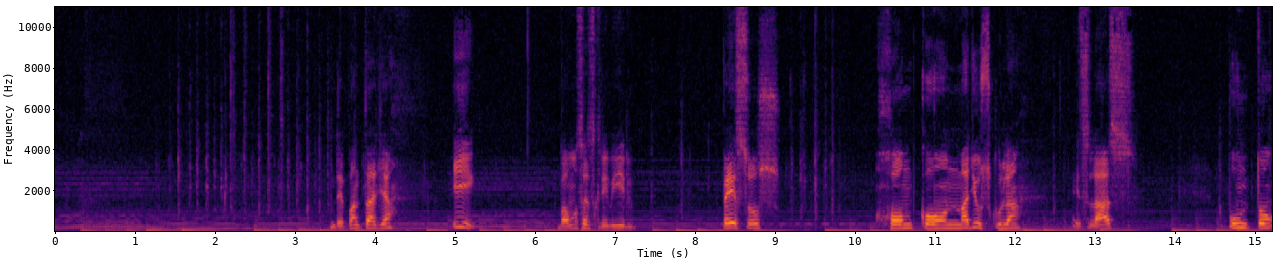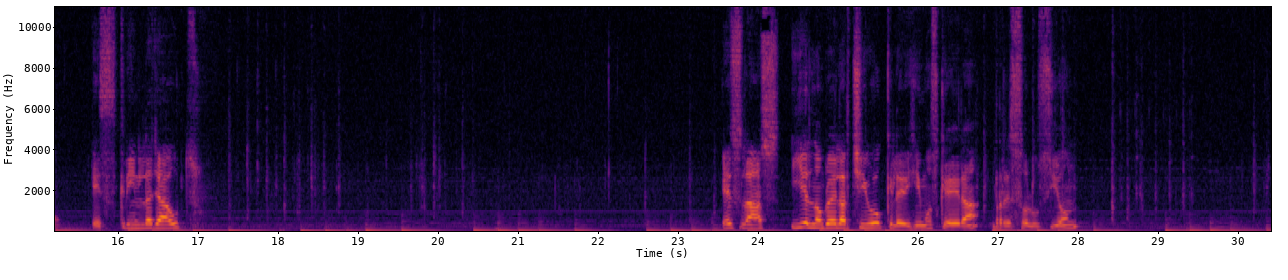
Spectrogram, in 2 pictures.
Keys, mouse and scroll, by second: 0.0-4.5 typing, 7.8 typing, 9.0-10.2 typing, 12.7 typing, 14.5-15.1 typing, 16.3-20.8 typing, 16.6 Caps_Lock, 23.4 typing, 24.7-30.4 typing.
